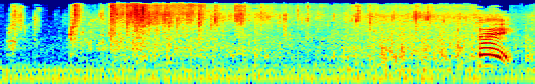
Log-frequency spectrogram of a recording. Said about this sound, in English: Hey, it's raining. You made it rain.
